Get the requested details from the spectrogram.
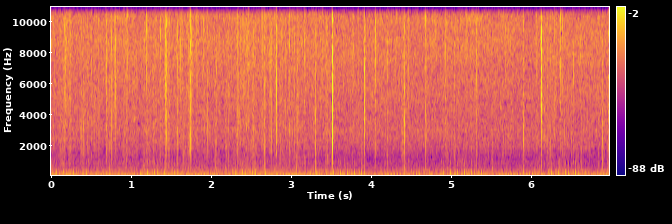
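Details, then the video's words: A cat purring beside a fireplace: a low, rumbling purr swelling and easing with each breath, under sharp, scattered crackles and pops from the burning fire. "Purring of a Cat"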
